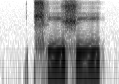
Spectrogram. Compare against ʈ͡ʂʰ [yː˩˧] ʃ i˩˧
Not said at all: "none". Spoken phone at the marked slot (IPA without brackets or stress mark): iː˩˧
